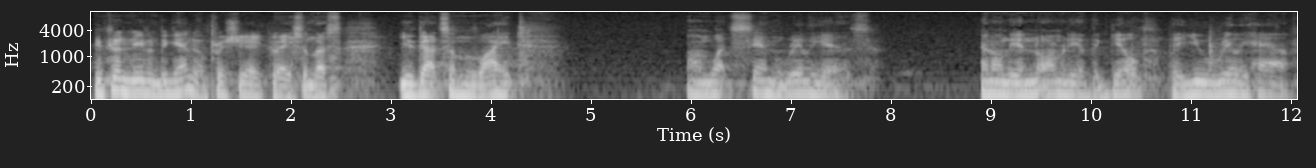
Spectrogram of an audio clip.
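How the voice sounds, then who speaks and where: A pastor preaching a sermon, emphatic, swinging between loud scripture quotations and quiet asides. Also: male voice, mid-range voice, fairly even intonation, unhurried, vocal fry, pauses often, slightly rough.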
